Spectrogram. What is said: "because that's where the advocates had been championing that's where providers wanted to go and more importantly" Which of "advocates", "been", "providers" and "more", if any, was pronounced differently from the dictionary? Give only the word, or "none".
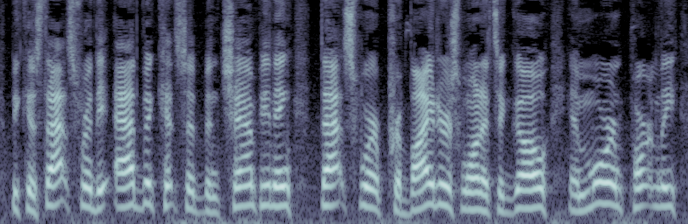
none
